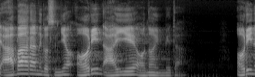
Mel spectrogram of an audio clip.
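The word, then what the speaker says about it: אבא: 그 아람어에는 아바라는 단어가 있습니다. 아바. 뭐 따라할까요? 아바. 그게 우리나라 말로 굳이 번역하자면 아빠 이런 비슷한 말이에요.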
